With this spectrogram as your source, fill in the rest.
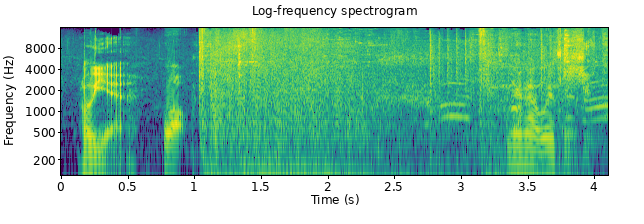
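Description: A loud explosion booms and roars.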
